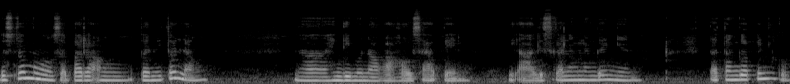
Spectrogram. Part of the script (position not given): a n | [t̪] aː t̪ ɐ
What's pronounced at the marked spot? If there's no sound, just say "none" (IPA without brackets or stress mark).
t̪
